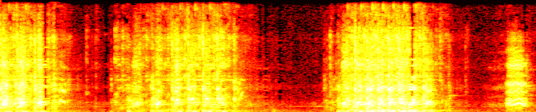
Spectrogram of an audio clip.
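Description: An upholstery sewing machine stitching boat seat fabric in four separate bursts, loud and close, each a fast whirring rattle with short silent gaps between them.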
